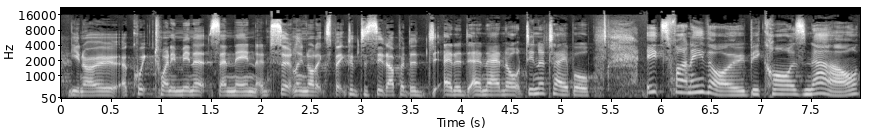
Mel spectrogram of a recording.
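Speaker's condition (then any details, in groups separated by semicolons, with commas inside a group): No condition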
